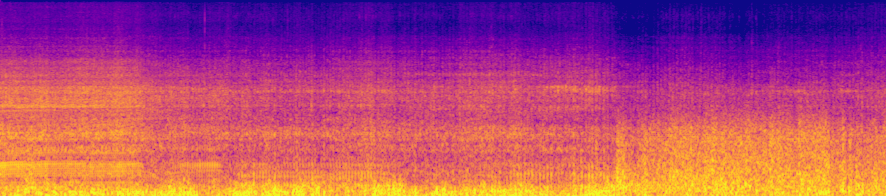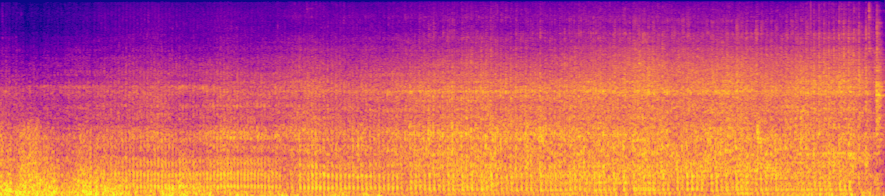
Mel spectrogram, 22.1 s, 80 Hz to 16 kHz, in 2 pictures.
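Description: Yamaha 250 dirt bike engine running as the bike is ridden, the revs rising and falling, with rumbling wind noise on the onboard microphone. From about two-thirds of the way in, it settles to a lower, steadier note as the bike slows and pulls up.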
